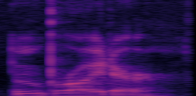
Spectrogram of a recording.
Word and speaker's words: embroider: in the final syllable embroider you might find it helpful to start on the stress syllable and then add the first syllable back that would sound like Brer embroider then when we move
